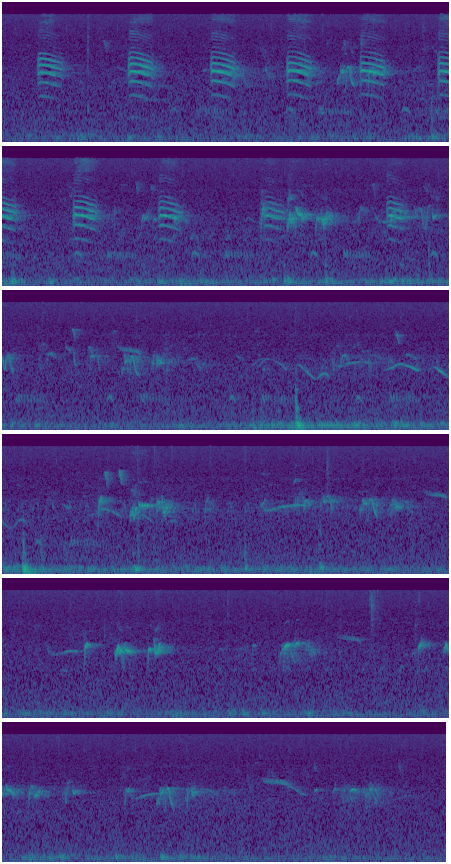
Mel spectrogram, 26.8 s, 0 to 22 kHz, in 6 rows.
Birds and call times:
Red-fronted Barbet (Tricholaema diademata): 2.2s
Common Bulbul (Pycnonotus barbatus): 14.7s, 22.3s
Pale White-eye (Zosterops flavilateralis): 25.1s

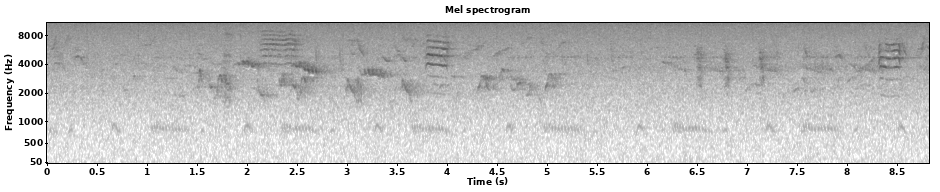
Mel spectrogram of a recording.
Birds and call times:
Gray-backed Camaroptera (Camaroptera brevicaudata): 2.4s
White-browed Robin-Chat (Cossypha heuglini): 2.7s
Northern Puffback (Dryoscopus gambensis): 6.9s

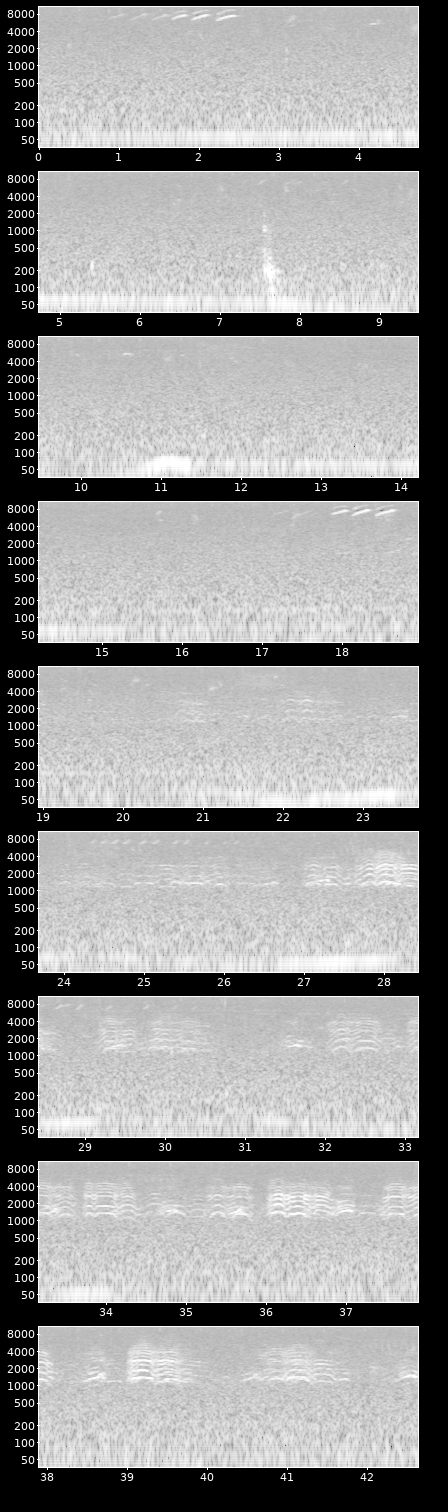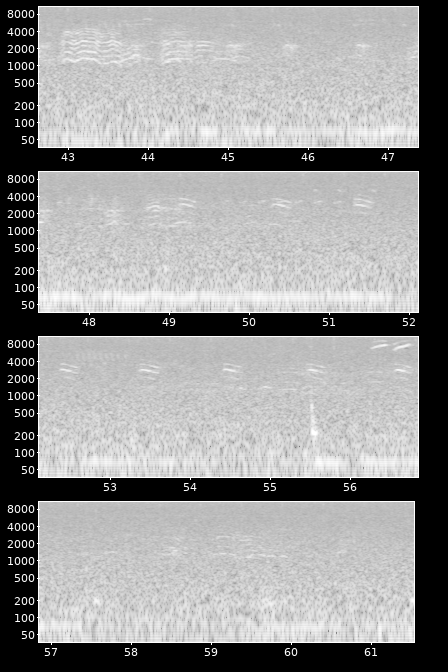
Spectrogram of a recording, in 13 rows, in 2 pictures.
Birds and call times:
Red-cheeked Cordonbleu (Uraeginthus bengalus): 2.0s, 18.2s, 56.4s
Hadada Ibis (Bostrychia hagedash): 28.1s, 36.6s
White-bellied Go-away-bird (Corythaixoides leucogaster): 47.3s
Red-fronted Barbet (Tricholaema diademata): 52.3s

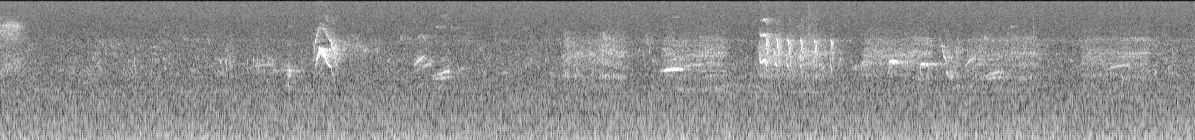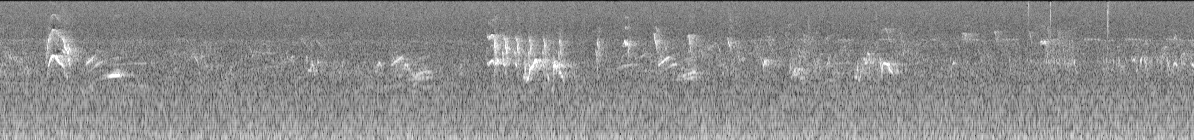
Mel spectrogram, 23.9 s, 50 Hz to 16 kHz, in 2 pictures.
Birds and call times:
Speckled Mousebird (Colius striatus): 8.0s, 12.6s
Violet-backed Starling (Cinnyricinclus leucogaster): 13.2s

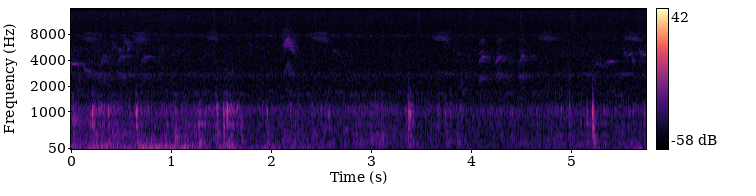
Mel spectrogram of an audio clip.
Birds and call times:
Abyssinian Thrush (Turdus abyssinicus): 4.2s

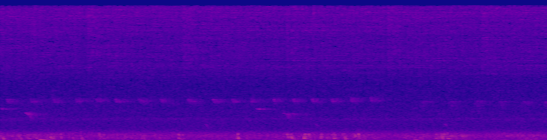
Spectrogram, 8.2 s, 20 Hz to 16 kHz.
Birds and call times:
Waller's Starling (Onychognathus walleri): 3.8s

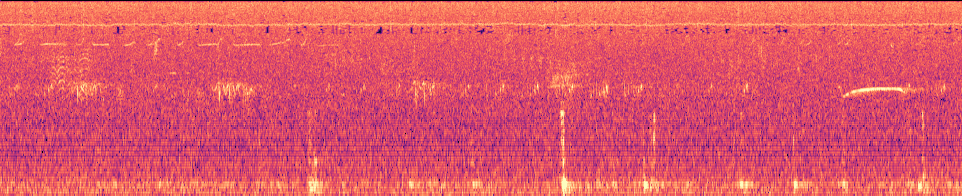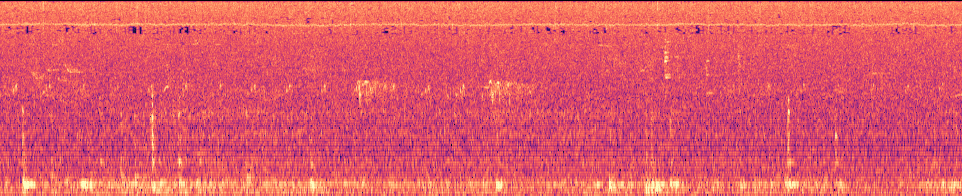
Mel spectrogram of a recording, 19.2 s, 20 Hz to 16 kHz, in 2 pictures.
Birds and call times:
Yellow-breasted Apalis (Apalis flavida): 6.0s
Blue-naped Mousebird (Urocolius macrourus): 8.7s

